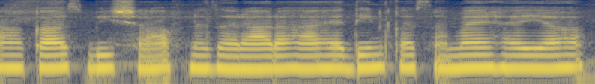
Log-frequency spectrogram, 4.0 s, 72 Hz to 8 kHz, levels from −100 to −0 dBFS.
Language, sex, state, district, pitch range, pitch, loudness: Hindi, female, Chhattisgarh, Bastar, 180-185 Hz, 180 Hz, -13 LUFS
